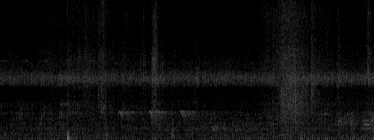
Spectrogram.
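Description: Faint forest ambience: a steady high-pitched insect drone, with a single click just over a second in and three short chirps near the middle.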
